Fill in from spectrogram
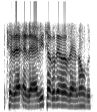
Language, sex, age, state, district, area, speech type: Punjabi, male, 18-30, Punjab, Mansa, urban, conversation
